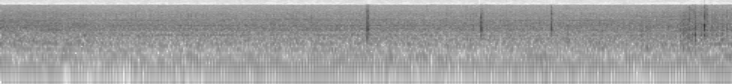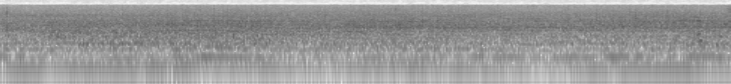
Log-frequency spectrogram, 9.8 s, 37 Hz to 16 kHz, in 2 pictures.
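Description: Nissan GT-R's twin-turbo V6, with a Switzer P600 tune, idling steadily with no revs. A few faint clicks sound in the middle.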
